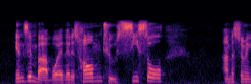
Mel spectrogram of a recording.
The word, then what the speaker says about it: Cecil: here with that name who pronounced his name Cecil as opposed to Cecil. So I don't know. Whatever. Doesn't matter. We're going to go with Cecil.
